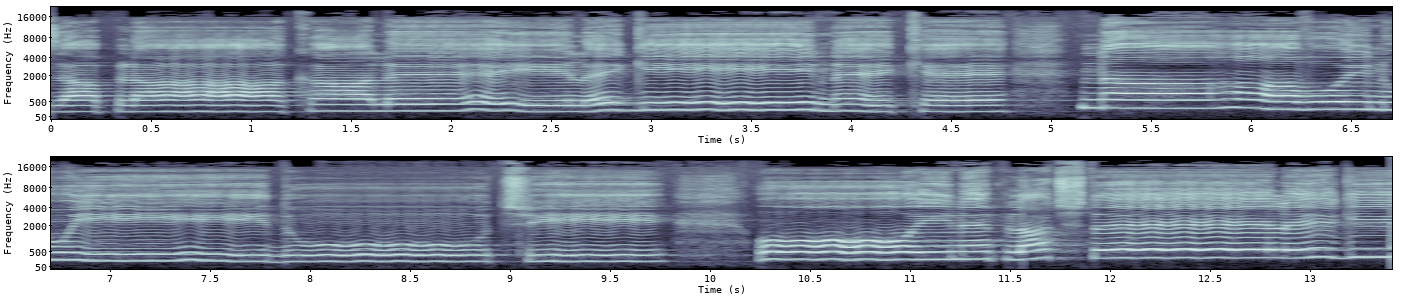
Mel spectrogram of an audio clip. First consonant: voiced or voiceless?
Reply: voiced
